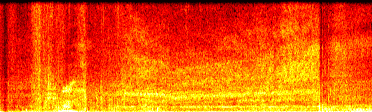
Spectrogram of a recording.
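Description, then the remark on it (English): The engine of an SUV that hit a tree revs hard with the driver's foot on the gas and exhaust filling the air, its pitch surging and dipping over a steady, loud roar, with indistinct voices buried in the noise. “The driver has their foot on the gas and exhaust is filling the air.”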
